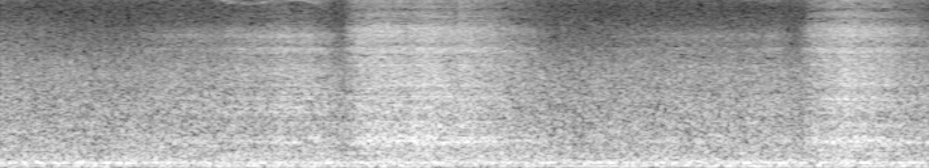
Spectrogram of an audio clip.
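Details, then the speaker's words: Stethoscope over the posterior chest of a patient taking deep breaths in and out on request: slow, deep breaths with soft airy hiss, clear with no wheezing, rhonchi or crackles; normal breath sounds. "so every time I'm with my stethoscope I want you to take a deep breath in and out"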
